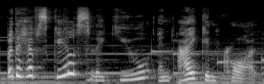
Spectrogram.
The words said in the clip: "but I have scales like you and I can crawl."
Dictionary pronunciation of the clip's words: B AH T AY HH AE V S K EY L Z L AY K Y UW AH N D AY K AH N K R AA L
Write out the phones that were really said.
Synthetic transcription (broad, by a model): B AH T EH HH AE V S K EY L S L AY K Y UW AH N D AY K AH N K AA L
